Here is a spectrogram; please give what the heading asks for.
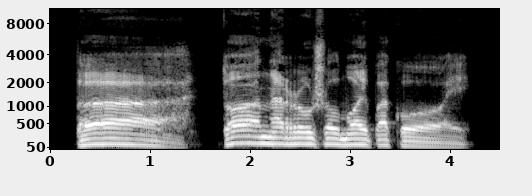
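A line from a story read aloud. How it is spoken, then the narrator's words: Booming deathly voice. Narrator (Russian): В лучших традициях хоррора прогремел мертвенный голос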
